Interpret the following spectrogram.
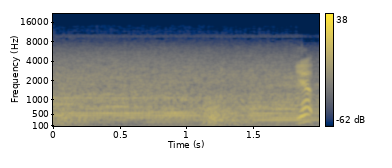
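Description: Cessna 172's piston engine and propeller droning steadily in cruise, heard inside the cabin: a constant hum of even tones over a rushing haze.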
